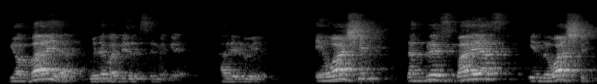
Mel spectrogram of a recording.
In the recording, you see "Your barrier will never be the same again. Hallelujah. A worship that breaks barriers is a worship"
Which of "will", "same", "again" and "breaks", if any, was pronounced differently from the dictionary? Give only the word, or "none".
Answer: breaks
